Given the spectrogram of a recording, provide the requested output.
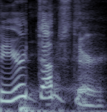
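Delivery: high, loud and slow, full of delight; joyful slow exclamation, pitched high; laughing wonder. Real, not acted. S1 marveling, laughing.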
